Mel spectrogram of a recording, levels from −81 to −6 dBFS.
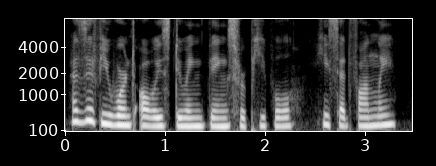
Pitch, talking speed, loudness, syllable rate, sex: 190 Hz, 205 wpm, -18 LUFS, 5.1 syllables/s, female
